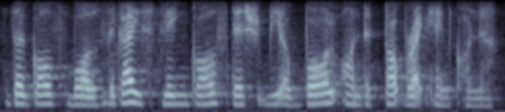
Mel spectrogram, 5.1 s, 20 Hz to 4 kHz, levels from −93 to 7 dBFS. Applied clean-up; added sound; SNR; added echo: none; none; none; none.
